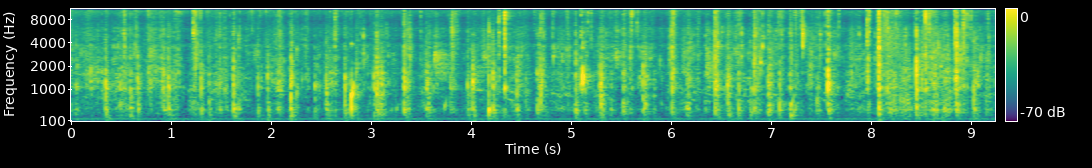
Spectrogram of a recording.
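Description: A utensil clicks and scrapes against the side of a plastic bowl.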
